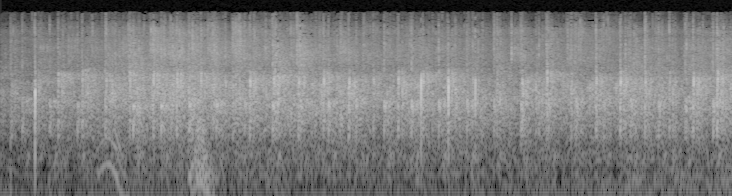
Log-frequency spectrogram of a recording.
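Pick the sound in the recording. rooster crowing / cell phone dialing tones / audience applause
audience applause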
